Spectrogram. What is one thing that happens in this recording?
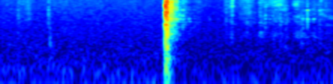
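A plastic disc case clicks open.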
